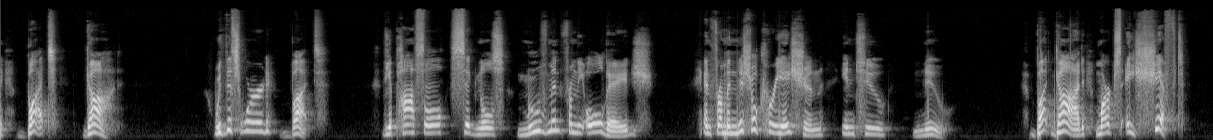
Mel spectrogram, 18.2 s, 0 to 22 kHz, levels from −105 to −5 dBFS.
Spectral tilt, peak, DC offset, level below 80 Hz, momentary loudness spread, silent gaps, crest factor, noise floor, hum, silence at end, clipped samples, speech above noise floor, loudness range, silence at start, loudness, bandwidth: -4 dB/octave; -6 dBFS; under 0.1%; -72 dBFS; 14 LU; none; 22 dB; -85 dBFS; none; 0.45 s; under 0.1%; 59 dB; 4 LU; 0 s; -26 LUFS; 16.5 kHz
